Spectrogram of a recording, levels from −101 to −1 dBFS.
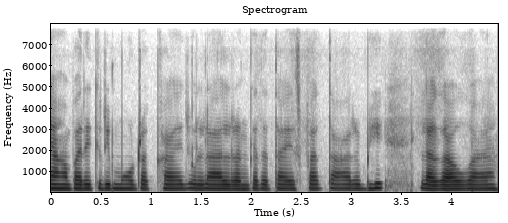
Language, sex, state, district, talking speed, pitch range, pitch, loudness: Hindi, female, Uttarakhand, Tehri Garhwal, 240 wpm, 185-195 Hz, 190 Hz, -17 LUFS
